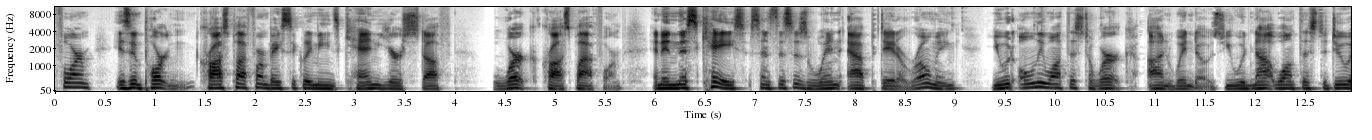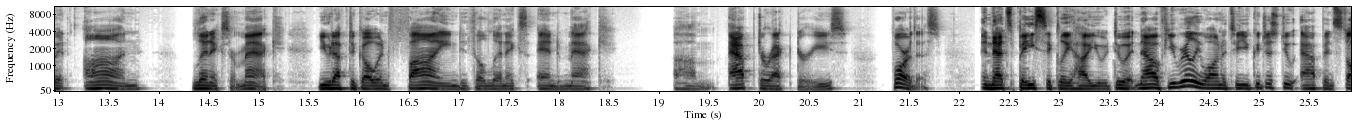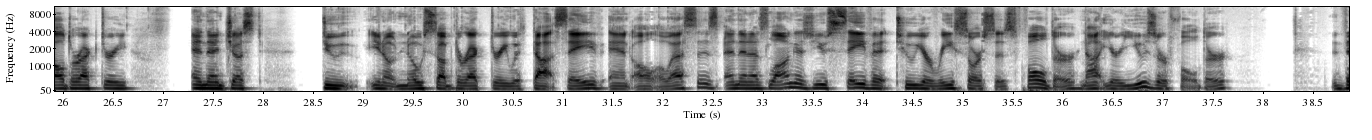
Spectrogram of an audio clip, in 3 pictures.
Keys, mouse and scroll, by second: 9.0 click, 9.8 click, 10.4 click, 13.2 right click, 16.4 click, 22.5 click, 24.0 click, 24.7 click, 26.7 click, 27.6 BackSpace, 28.6 click, 29.4 click, 29.9 click, 30.4 click, 31.0 click, 31.5 click, 31.9 click, 34.8 click, 37.9 click.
